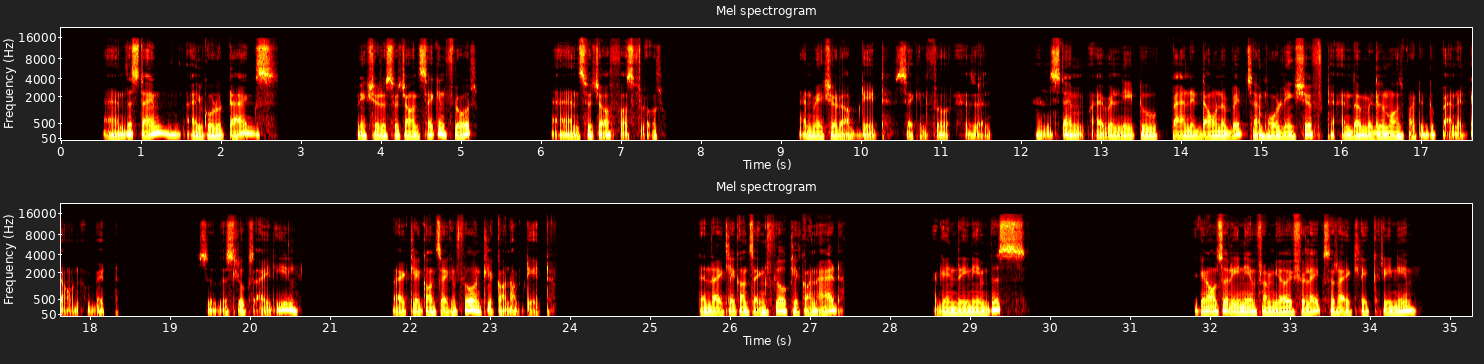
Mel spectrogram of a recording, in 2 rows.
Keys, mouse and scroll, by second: 12.2 shift+middle click, 17.4 shift+middle click, 21.6 right click, 24.8 right click, 25.6 right click, 32.9 right click, 34.7-35.2 typing.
